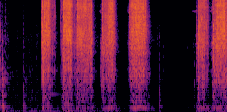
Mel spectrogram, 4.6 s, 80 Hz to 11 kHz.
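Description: Milwaukee cordless impact wrench hammering in a series of short trigger bursts, each about half a second long, with a pause of about a second in the middle. It is undoing a 16 mm nut.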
